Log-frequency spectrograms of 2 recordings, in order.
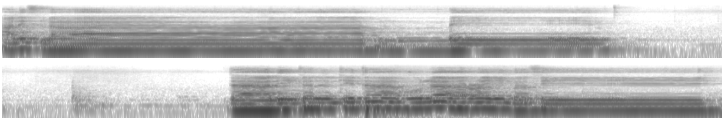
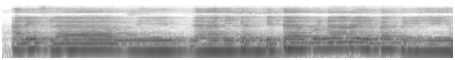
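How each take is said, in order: First: The words are recited slowly and deliberately. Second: The words are recited quickly without pausing. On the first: Each word is reflected on while reading. "Dengan yang bacanya pelan-pelan" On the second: More verses are read in the same time. "baca dengan cepat"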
